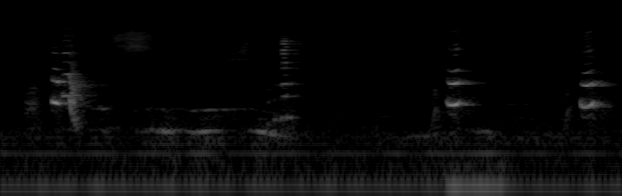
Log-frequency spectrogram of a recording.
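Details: Indoor pet Alexandrine parakeet talking to its toy: low murmured speech-like sounds, then sharp, bright squawked syllables that recur about every second, against a steady background hum.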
